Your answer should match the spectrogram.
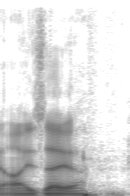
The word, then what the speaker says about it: Isaiah: So if you have your Bibles open and you come with me to Isaiah chapter 5, and that's the right way to say Isaiah, by the way.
